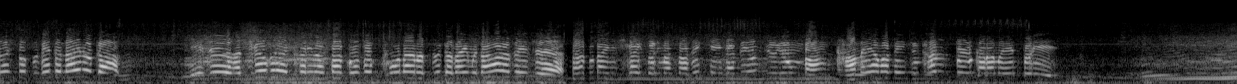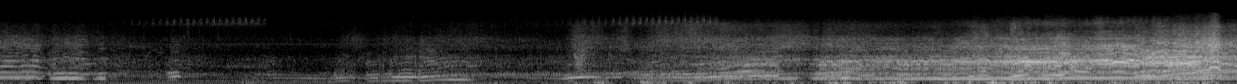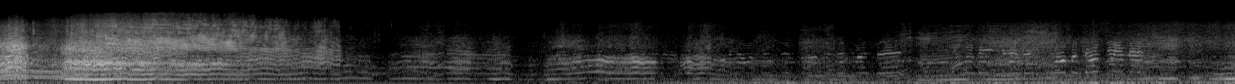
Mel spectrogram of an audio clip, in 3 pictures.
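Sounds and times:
car engine revving: 0.0s - 37.0s.

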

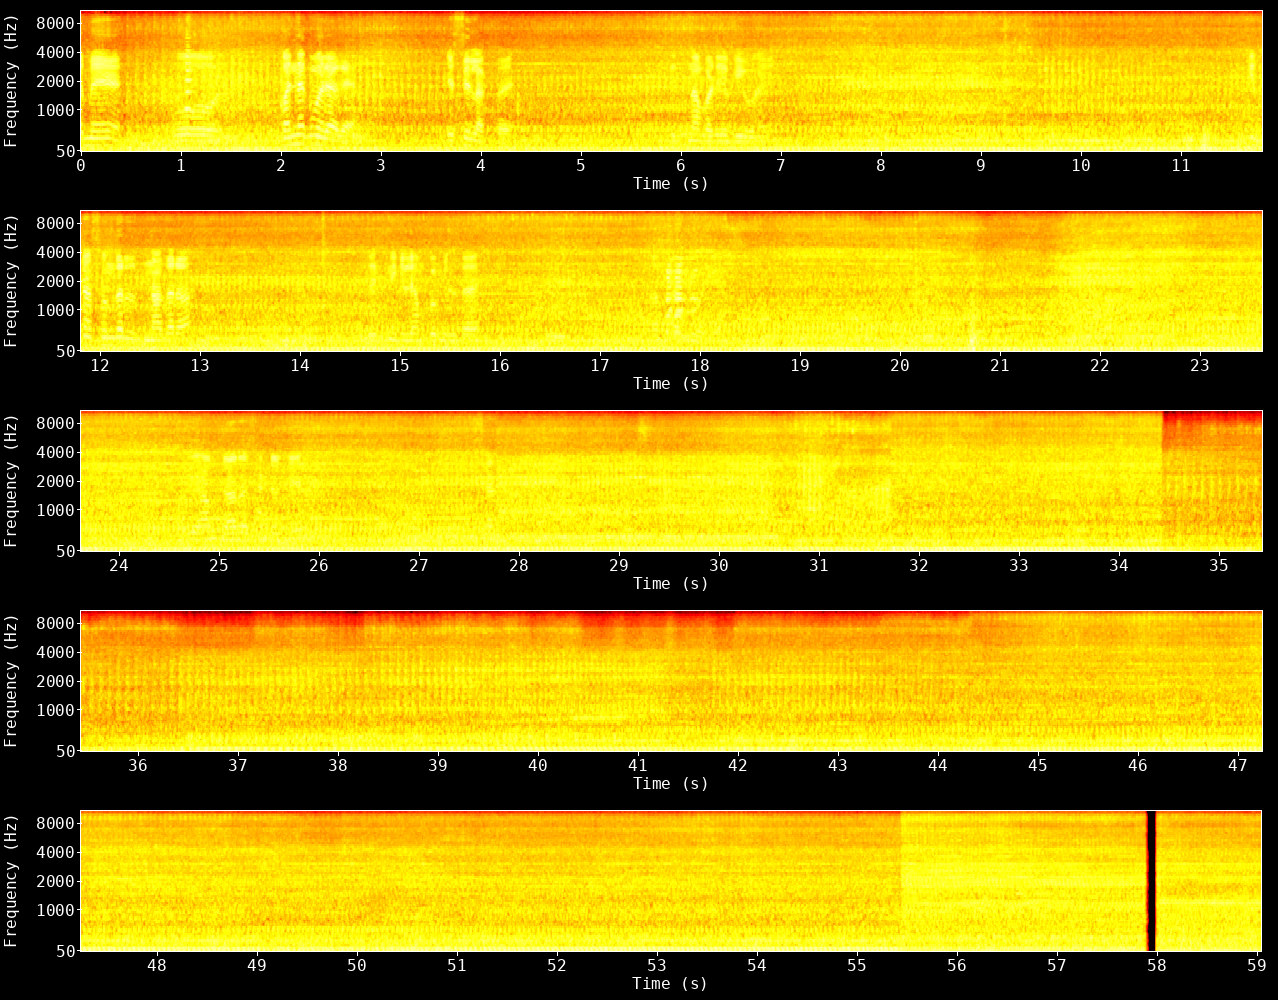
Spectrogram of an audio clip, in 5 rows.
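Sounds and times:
auto-rickshaw engine running: 0.0s - 59.0s
road and wind noise: 0.0s - 59.0s.

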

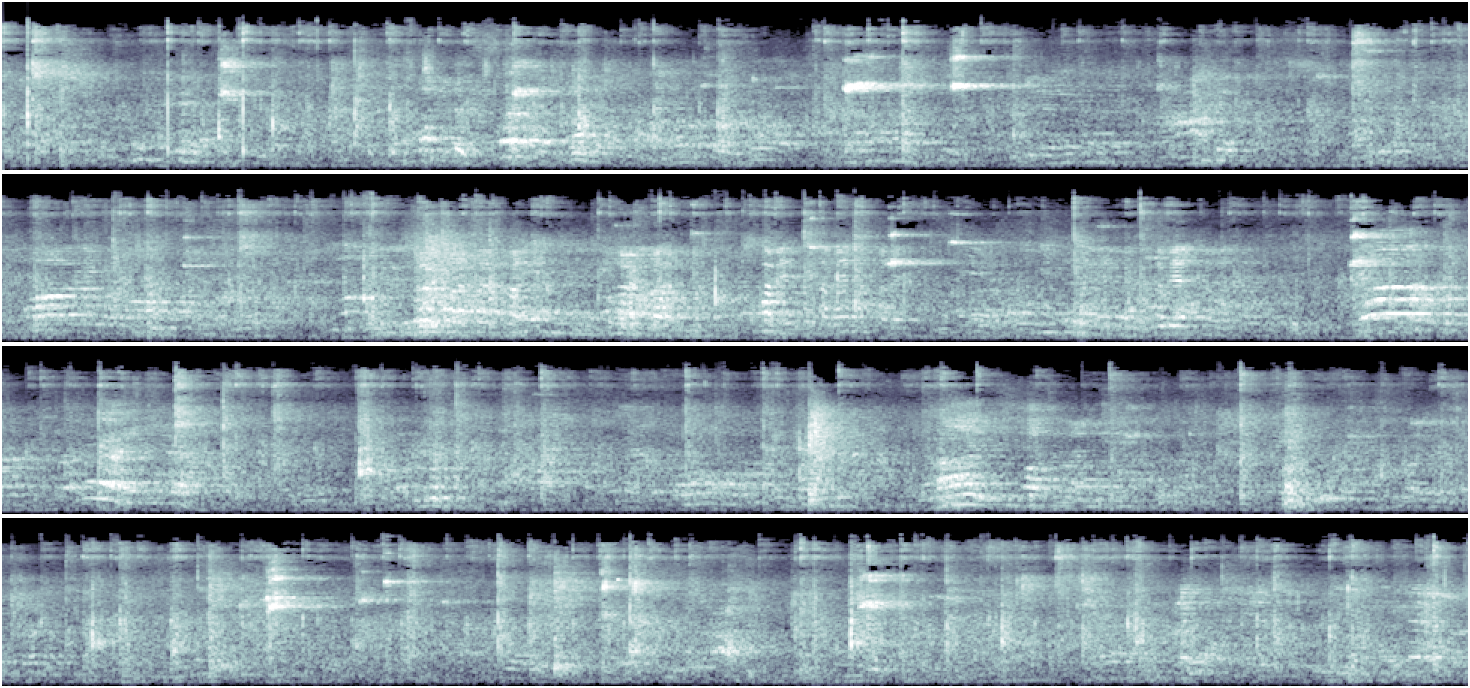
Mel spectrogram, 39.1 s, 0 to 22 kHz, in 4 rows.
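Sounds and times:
table tennis balls clicking: 0.0s - 15.9s, 16.9s - 26.2s, 26.9s - 39.0s
people talking: 0.0s - 39.0s.

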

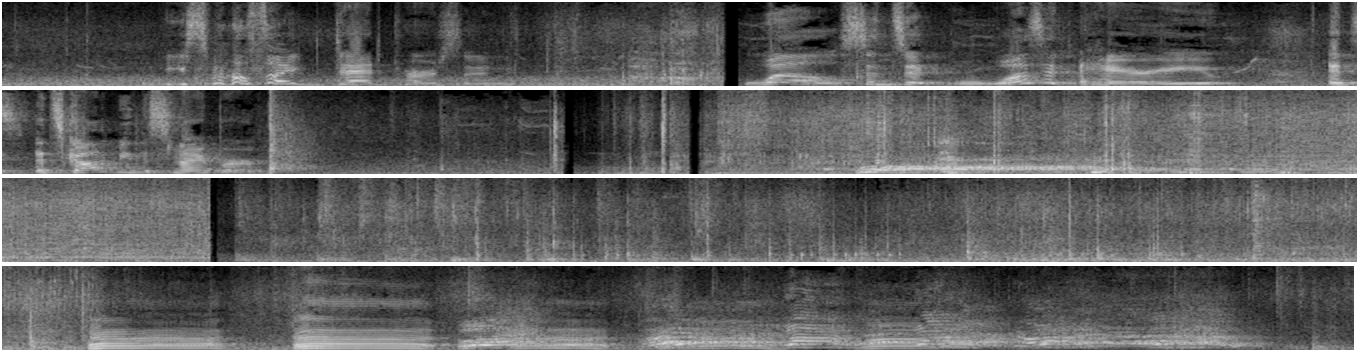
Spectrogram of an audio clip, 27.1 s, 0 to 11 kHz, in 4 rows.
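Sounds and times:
bicycle tyres rolling on wooden boards: 10.0s - 21.8s, 26.7s - 27.0s
person shouting long calls: 11.0s - 12.6s, 20.7s - 26.5s.

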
